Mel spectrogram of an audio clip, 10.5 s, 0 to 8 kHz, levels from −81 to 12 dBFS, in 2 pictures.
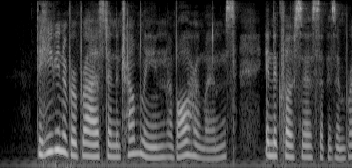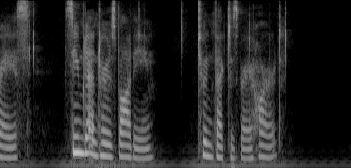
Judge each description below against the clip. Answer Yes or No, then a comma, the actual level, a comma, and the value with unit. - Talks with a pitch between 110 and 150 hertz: No, high, 205 Hz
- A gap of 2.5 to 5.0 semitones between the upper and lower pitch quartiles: Yes, average, 3.3 semitones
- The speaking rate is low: No, average, 160 wpm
